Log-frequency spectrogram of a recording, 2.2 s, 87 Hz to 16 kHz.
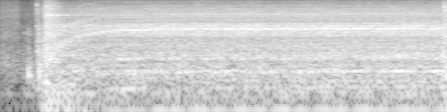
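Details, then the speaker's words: Mazdaspeed 3 prepared for winter storage, spark plugs removed, clutch in and throttle floored, cranking to prime oil pressure; fast, even starter whir without compression pulses, starter under almost no load, oil pressure builds. Starter cranking freely. "We primed the engine with no spark plugs in. And you can even tell that the spark plugs removed, the starter motor doesn't have to try as hard to spin the engine. Pretty much no load on the starter motor."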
